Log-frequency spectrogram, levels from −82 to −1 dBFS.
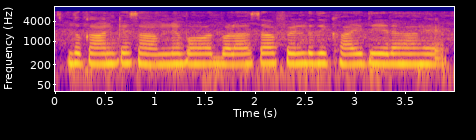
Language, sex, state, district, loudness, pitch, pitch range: Hindi, female, Uttar Pradesh, Lucknow, -13 LUFS, 215 Hz, 210-220 Hz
